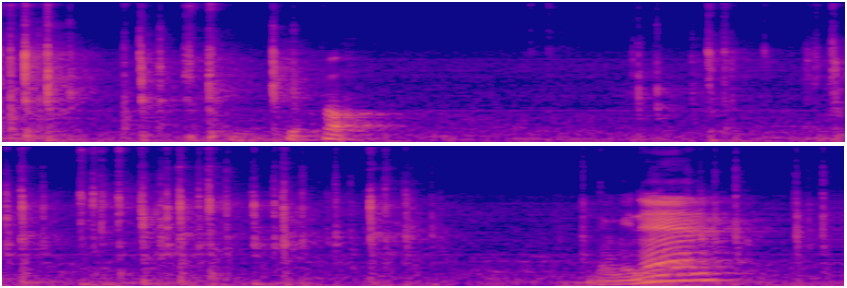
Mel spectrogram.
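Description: Someone types code on a computer keyboard, with quiet clusters of key clicks that come and go while a person talks softly over them.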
